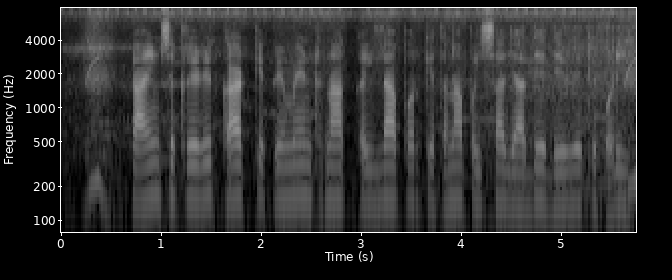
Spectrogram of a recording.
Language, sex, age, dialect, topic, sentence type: Bhojpuri, male, 18-24, Southern / Standard, banking, question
